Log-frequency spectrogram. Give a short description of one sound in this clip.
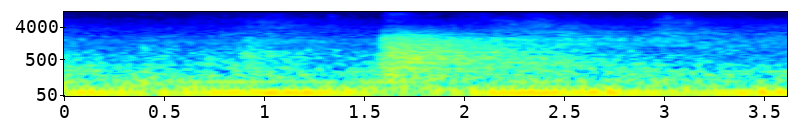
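Footsteps tap on a hard floor in a large, echoing room.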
